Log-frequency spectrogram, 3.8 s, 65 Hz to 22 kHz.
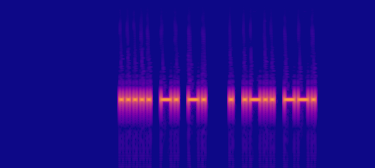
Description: Morse code, heard as a keyed tone, about 36 wpm, 700 Hz. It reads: 5NN ELG
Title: Ontario QSO Party Exchange 35wpm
